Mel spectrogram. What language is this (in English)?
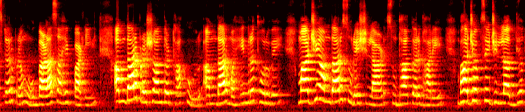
Marathi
